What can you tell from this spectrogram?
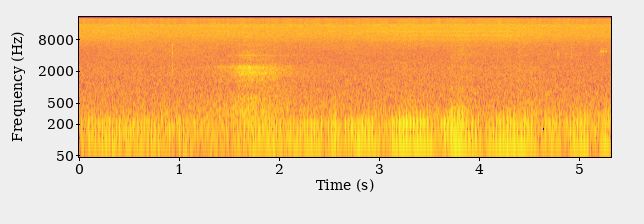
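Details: Loud sleeping snore from Vaska the pet cat: a low, grainy, purr-like rumble that pulses unevenly with each breath, rising a little in strength toward the end, in a quiet room.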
